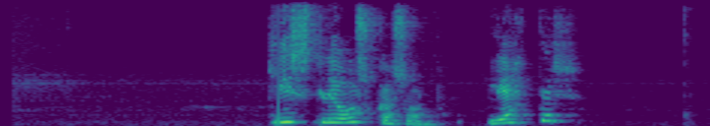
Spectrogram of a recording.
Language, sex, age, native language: Icelandic, female, 60-69, Icelandic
